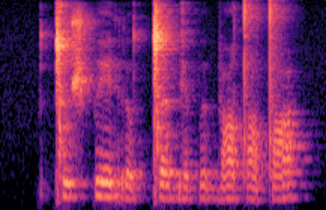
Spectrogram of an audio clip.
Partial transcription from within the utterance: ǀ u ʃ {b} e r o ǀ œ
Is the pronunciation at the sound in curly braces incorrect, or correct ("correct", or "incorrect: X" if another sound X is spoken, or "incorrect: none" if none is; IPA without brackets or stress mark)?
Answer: incorrect: p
